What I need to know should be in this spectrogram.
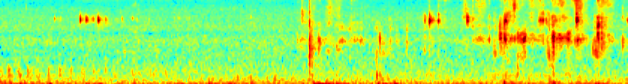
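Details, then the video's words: Quiet opening, then Puff the Highland Lynx cat starts munching banana peel: irregular wet clicks and crunches from about halfway on, growing busier at the close, over a faint low hum. "Highland Lynx Cat Loves to Eat Banana Peel"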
